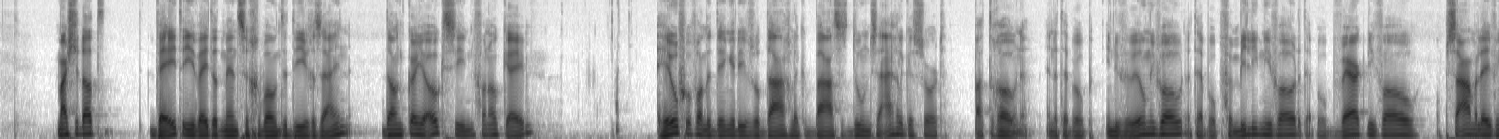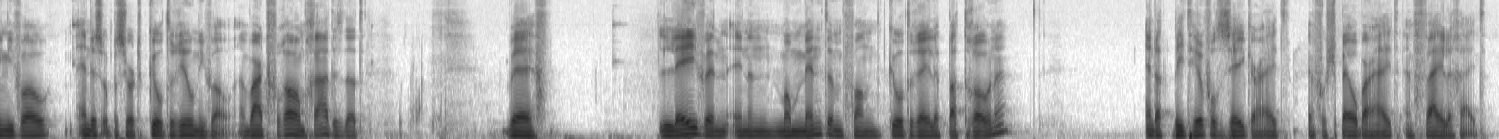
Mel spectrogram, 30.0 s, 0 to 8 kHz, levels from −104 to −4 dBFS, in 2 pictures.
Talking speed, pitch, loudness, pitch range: 180 wpm, 100 Hz, -27 LUFS, 90-110 Hz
